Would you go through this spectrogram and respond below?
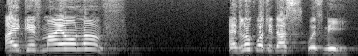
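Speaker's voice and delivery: hurt lover, voice up high and dragged out. Retold or imitated. Rejected lover complains his love was wasted, high and hurt. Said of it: "Because you think".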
